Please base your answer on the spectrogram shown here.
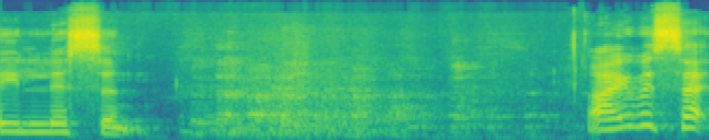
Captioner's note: laughter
